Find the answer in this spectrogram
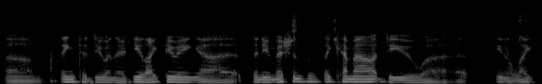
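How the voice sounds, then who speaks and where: A man's voice: lowish voice, fairly even intonation, moderate pace, no room sound. A man co-hosting a podcast, asking interview questions hesitantly with many fillers. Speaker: podcast co-host.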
